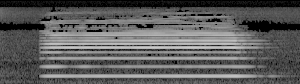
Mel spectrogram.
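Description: A single bowed violin note, held steady for about four seconds: it starts about a second in and fades away shortly before the end.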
